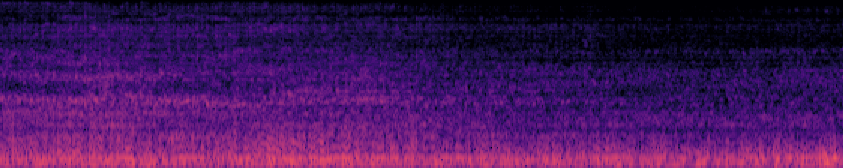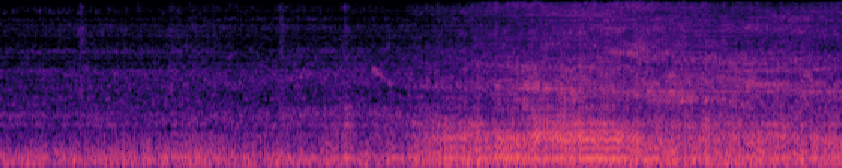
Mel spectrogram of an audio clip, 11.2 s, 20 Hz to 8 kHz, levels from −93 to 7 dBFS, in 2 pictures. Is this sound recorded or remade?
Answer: remade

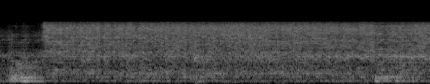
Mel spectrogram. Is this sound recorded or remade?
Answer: remade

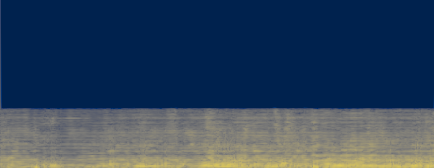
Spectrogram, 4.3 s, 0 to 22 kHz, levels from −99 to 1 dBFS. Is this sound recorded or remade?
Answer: remade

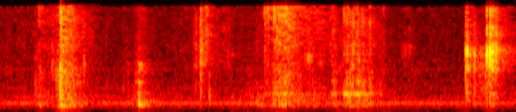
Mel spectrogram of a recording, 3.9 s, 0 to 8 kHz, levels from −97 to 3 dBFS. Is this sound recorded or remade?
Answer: recorded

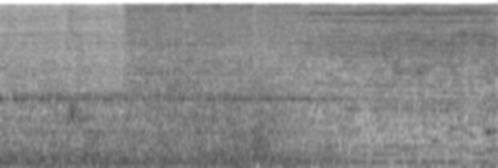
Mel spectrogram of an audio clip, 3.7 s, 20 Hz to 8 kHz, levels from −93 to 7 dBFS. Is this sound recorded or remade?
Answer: recorded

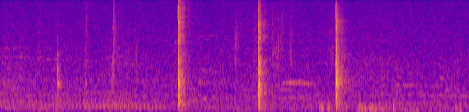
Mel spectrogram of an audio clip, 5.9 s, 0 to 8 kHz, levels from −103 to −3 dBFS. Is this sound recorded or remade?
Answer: recorded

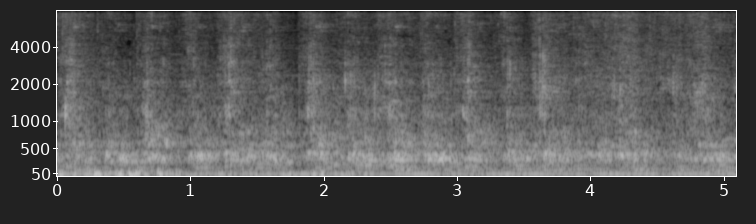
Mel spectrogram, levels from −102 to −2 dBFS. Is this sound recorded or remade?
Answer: recorded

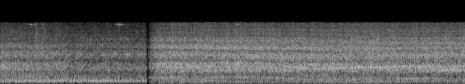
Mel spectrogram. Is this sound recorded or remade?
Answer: recorded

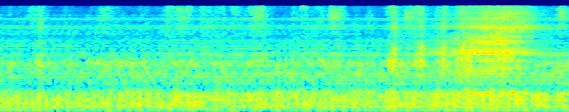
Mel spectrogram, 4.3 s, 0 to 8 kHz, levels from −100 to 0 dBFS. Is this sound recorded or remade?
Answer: remade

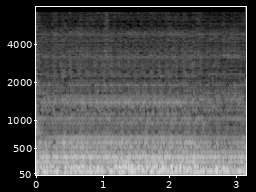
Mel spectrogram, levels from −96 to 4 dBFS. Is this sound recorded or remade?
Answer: remade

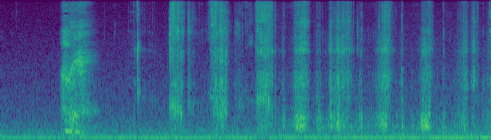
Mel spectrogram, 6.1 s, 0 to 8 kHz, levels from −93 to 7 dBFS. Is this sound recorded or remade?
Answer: recorded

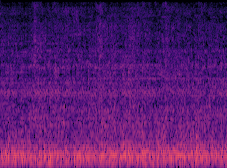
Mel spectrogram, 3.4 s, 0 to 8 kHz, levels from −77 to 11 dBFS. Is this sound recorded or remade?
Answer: remade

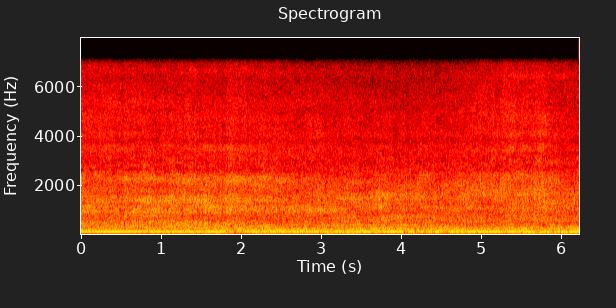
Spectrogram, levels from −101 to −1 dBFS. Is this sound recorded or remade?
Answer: recorded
